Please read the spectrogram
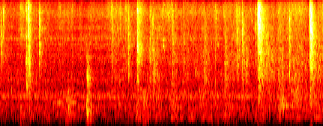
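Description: Scattered rustles, taps and clicks of paper sheets and desks being handled in a classroom, with two sharper knocks near the end.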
